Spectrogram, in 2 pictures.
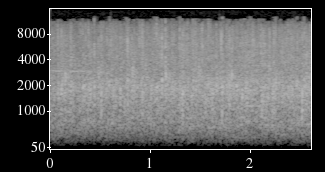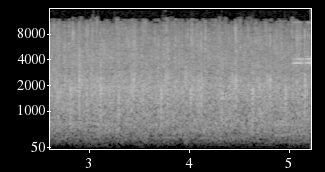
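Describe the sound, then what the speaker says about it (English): Fans inside Houchens-Smith Stadium at a UTSA vs WKU college football game applaud in a steady, dense wash of clapping and crowd noise, heard from a distance with no voices. "a gracious round of applause from the fans inside Houchins Smith Stadium"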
